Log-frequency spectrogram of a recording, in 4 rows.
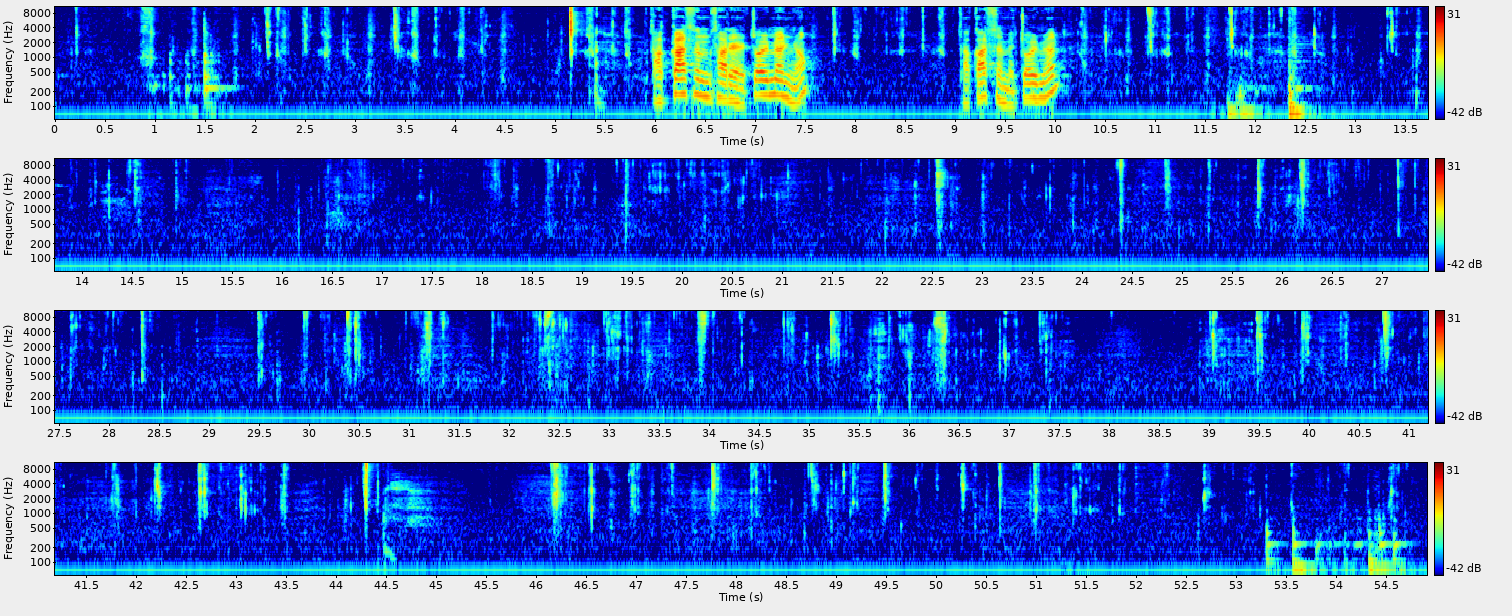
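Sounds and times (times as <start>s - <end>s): faint low hum: 0.0s - 54.9s
crunching fried chicken: 1.8s - 6.1s, 10.0s - 15.1s, 16.3s - 28.8s, 29.4s - 37.6s, 38.9s - 44.6s.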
